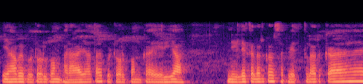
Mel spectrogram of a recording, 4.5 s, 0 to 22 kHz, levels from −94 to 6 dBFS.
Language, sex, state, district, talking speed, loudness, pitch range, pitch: Hindi, male, Uttar Pradesh, Lalitpur, 250 wpm, -19 LUFS, 120-130 Hz, 125 Hz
